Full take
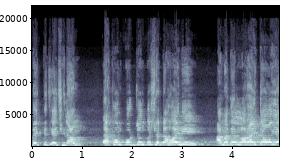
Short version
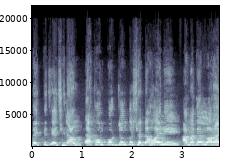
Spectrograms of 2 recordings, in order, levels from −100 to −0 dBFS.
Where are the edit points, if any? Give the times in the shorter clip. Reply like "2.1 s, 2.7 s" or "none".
1.0 s, 2.9 s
